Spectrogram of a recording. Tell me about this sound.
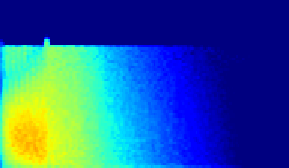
steam puff exhaust
steam, puff, exhaust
